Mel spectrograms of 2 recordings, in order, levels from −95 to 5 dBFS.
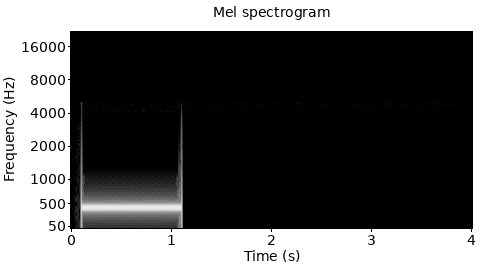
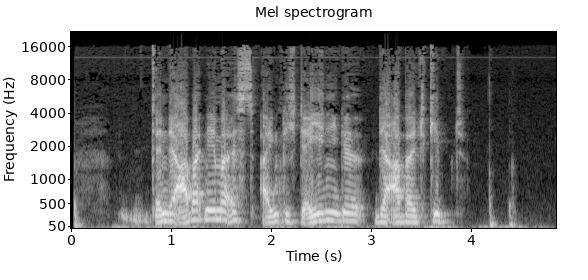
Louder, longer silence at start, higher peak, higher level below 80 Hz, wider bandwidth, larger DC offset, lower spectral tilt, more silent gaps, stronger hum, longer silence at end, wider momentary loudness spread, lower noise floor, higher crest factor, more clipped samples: first, -7 LUFS vs -10 LUFS; about the same, 0.1 s vs 0.05 s; about the same, -2 dBFS vs 0 dBFS; second, -54 dBFS vs -36 dBFS; second, 1.2 kHz vs 17 kHz; neither; first, -12.5 dB/octave vs -5 dB/octave; neither; neither; first, 2.9 s vs 0.35 s; second, 3 LU vs 21 LU; first, -87 dBFS vs -30 dBFS; about the same, 10 dB vs 12 dB; neither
